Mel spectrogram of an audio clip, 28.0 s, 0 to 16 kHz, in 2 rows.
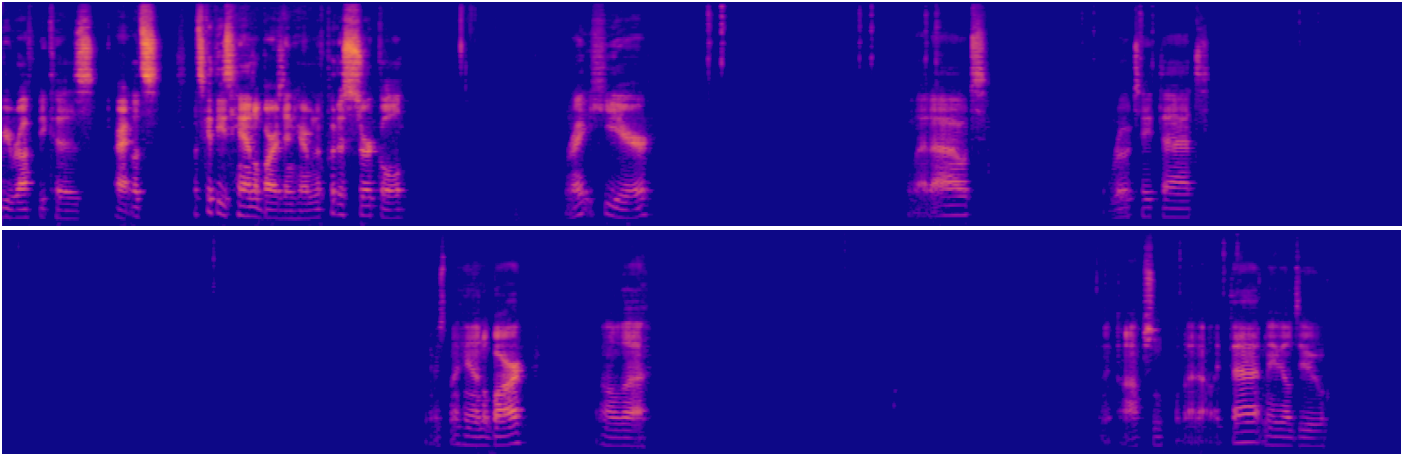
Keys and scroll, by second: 1.4 space, 3.5 c, 5.5 typing, 5.8 Right, 6.5 Left, 9.1 space, 9.8 q, 13.9 p, 16.6 space, 18.6 typing, 20.0-21.0 typing, 22.1-23.0 typing, 26.1 alt+space, 27.3 s.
